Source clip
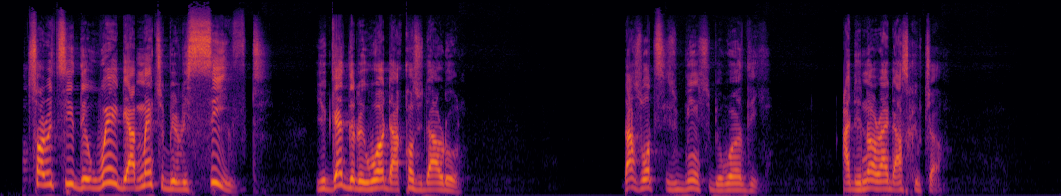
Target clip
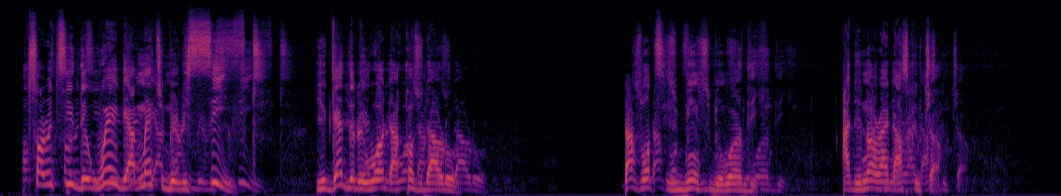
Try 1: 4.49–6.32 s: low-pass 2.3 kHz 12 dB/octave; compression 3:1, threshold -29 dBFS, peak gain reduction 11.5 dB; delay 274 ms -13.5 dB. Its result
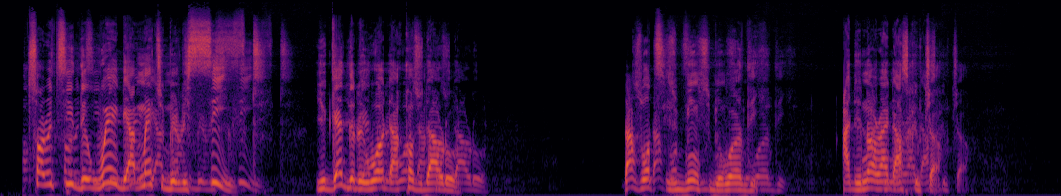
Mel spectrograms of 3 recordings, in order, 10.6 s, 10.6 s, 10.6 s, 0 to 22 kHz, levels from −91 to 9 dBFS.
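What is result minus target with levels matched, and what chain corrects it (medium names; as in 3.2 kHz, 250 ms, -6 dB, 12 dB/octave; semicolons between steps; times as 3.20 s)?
compression: peak gain reduction -7 dB
4.49–6.32 s: low-pass 2.3 kHz 12 dB/octave; compression 3:1, threshold -39.5 dBFS, peak gain reduction 18.5 dB; delay 274 ms -13.5 dB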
